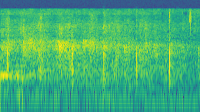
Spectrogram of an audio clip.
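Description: Faint, scattered applause from seated deputies, thinning out to a few separate claps.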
